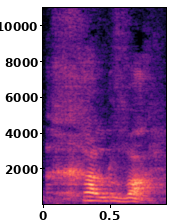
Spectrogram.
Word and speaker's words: halva: I'm not sure of the pronunciation, but the way Greeks pronounce it is halva.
